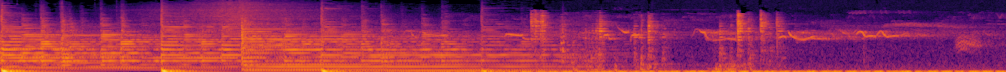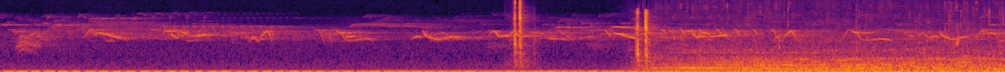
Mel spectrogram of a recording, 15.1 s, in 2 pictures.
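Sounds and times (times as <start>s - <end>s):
small birds chirping: 3.6s - 15.0s
sharp clicks: 11.4s - 11.6s, 12.2s - 12.6s.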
